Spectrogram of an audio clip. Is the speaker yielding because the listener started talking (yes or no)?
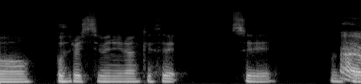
yes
